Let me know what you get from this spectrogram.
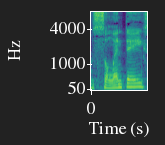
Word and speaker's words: Celente: The other guy I really like listening to is Gerald Celente, C-E-L-E-N-T-E.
